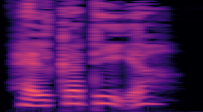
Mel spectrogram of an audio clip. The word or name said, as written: halvgardere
